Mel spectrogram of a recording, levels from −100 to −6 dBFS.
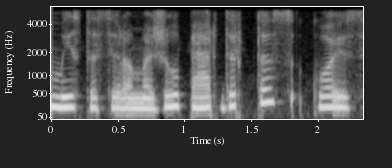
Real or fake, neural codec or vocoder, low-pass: real; none; 5.4 kHz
